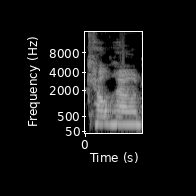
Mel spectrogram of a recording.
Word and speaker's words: Kelhound: And I'm on Twitter at Kelhound, which is spelt like Hellhound but with a K.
